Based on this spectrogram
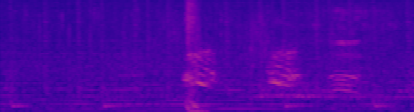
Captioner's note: man grunting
